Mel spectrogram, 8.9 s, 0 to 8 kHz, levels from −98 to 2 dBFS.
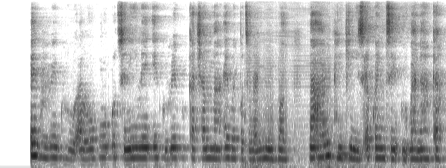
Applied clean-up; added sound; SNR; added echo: neural separator model SepFormer DNS4.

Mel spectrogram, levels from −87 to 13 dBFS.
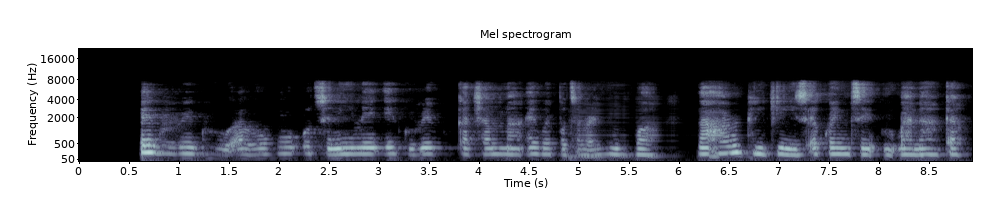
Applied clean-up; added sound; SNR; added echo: neural mask model DeepFilterNet 3.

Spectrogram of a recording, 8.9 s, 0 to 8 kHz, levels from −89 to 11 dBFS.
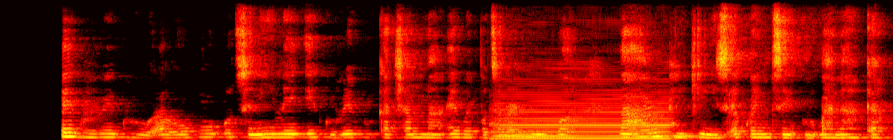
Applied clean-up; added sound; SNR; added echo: none; Bowed string instrument; 2 dB; reverberation time 0.6 s.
